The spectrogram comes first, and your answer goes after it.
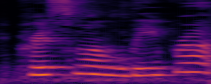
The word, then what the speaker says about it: Prisme Libre: packaging this is the Givenchy Prisma Libra I think is how you pronounce it it's spelled prisme Libre but I don't know anyways a very cute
